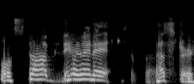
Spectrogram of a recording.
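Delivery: acted-out, very high, loud yell. Telling a joke where a fan in the front row yells back: imitating a heckler yelling. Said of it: "from the front row yells".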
